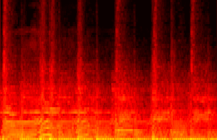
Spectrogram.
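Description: Psychedelic garage-rock music: a band recording with drums striking a cymbal about four times a second, a dense bass and guitar low end, and a lead line that bends up and down in pitch.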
